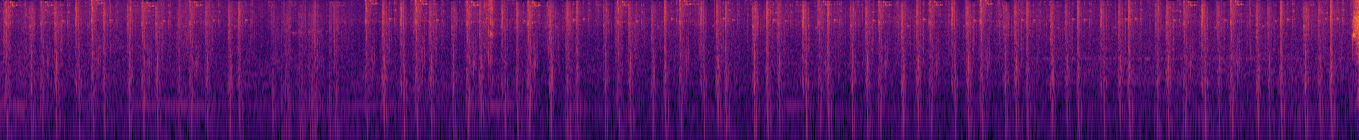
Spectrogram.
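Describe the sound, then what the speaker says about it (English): Hooves of a horse in Skyrim, a fantasy video game, clip-clop in a fast, steady rhythm throughout, a continuous galloping patter with a faint background hum and no one speaking. "Where's my horse? There's my horse. Let's go, my horse."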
